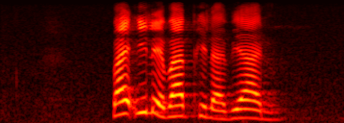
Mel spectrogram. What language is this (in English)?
Northern Sotho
